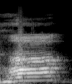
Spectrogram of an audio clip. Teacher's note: وہ سینے سے نکلتی ہے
